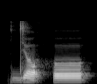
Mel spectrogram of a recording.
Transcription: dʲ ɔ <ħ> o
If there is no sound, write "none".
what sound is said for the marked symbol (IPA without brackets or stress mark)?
h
